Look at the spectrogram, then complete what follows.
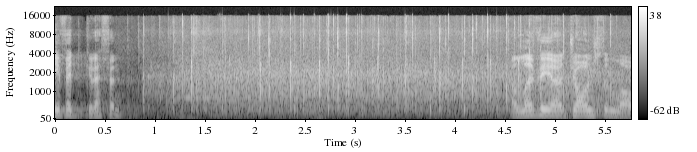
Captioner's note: audience applauding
